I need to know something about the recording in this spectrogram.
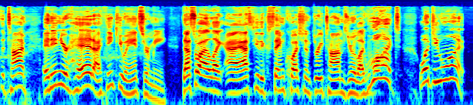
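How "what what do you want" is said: high-pitched irritated snap, imitated; mock bark. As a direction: imitate someone barking back, pitched high. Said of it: "you, like, bark at me".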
